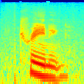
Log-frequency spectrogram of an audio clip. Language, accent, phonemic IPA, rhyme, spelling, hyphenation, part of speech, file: English, US, /ˈtɹeɪnɪŋ/, -eɪnɪŋ, training, train‧ing, verb / noun, En-us-training.ogg
- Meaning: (verb) present participle and gerund of train; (noun) 1. Action of the verb to train 2. The activity of imparting and acquiring skills 3. The result of good social upbringing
